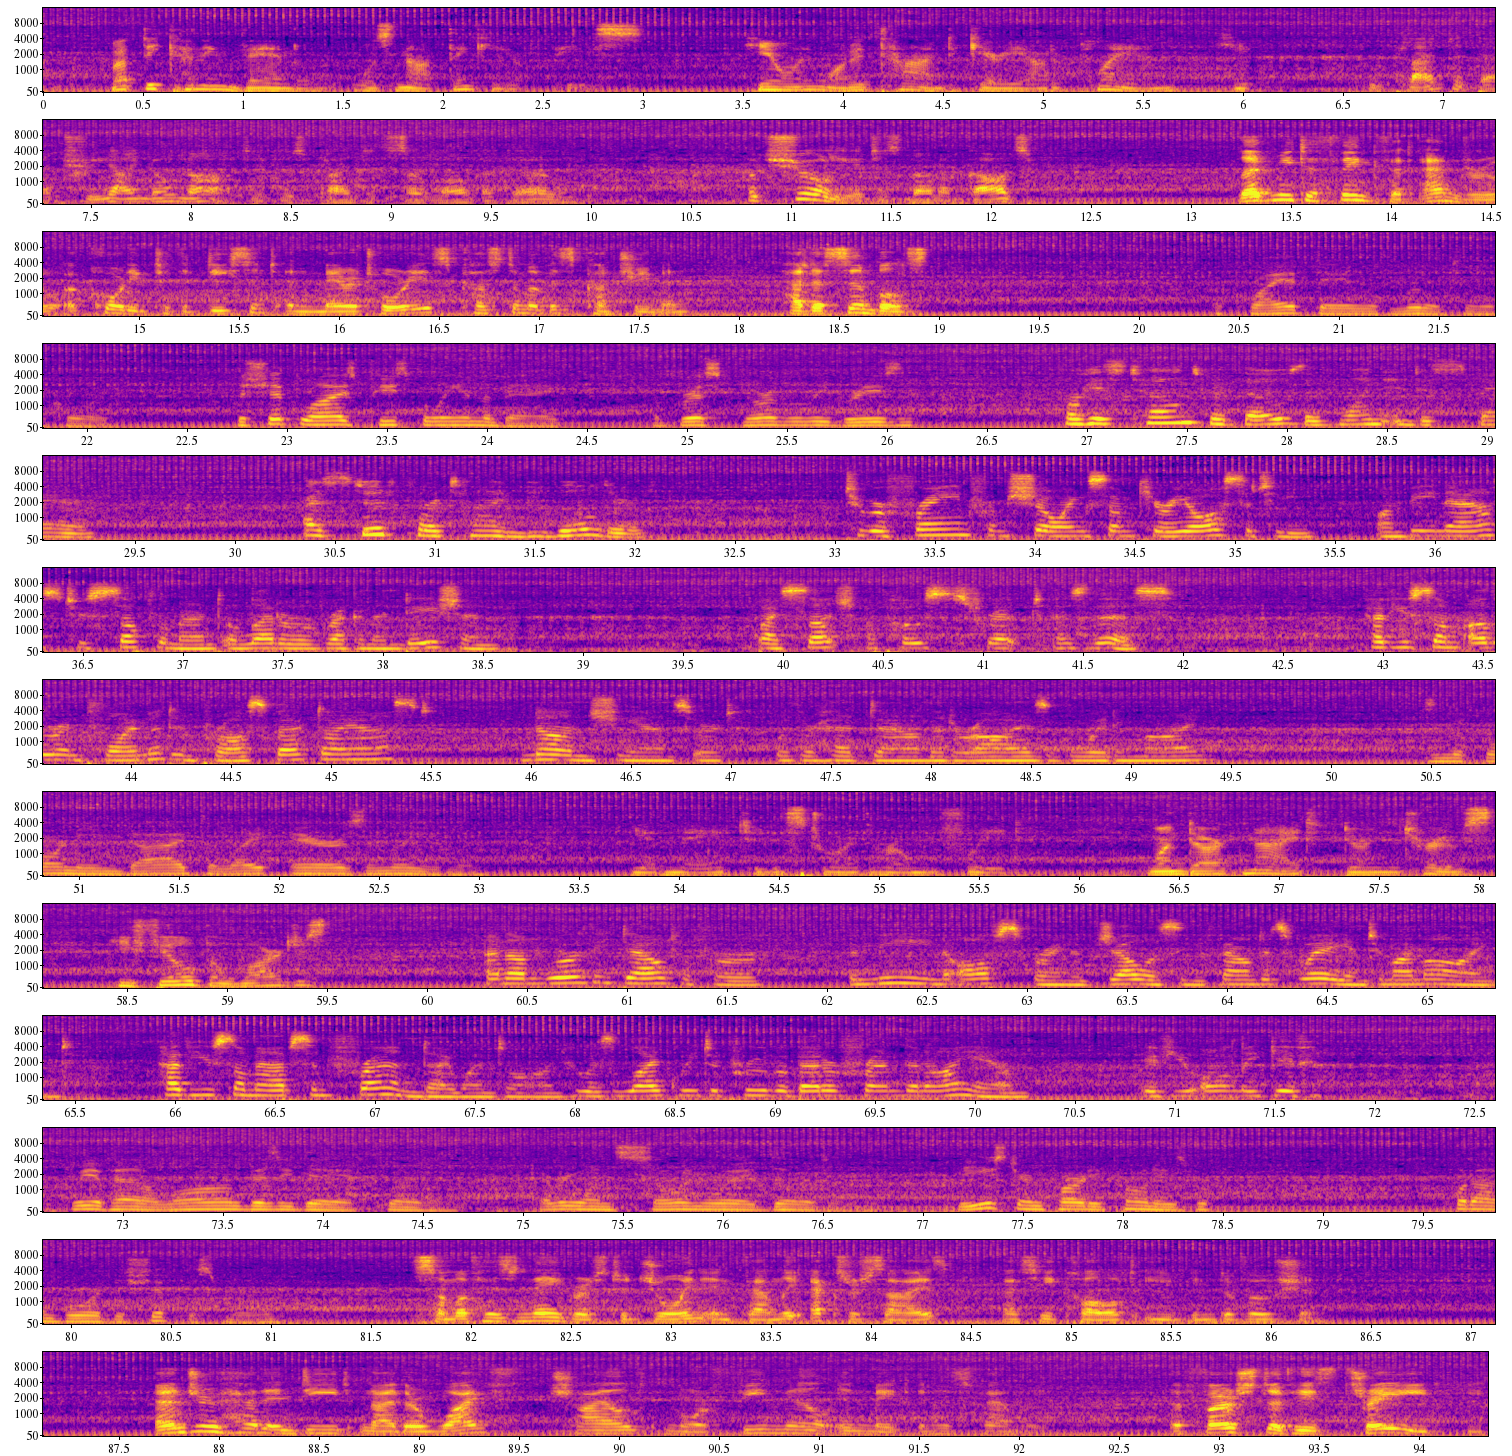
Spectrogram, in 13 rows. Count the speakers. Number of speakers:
6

